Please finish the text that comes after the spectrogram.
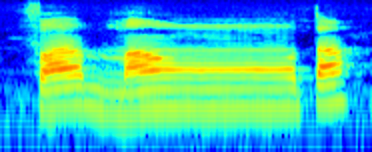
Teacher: اس میں آپ کے ہونٹ گول نہیں ہوں گے، منہ آپ کا کھلا ہوگا، ہونٹ گول نہیں ہوں گے، یعنی کہ راؤنڈ جو ہے وہ لپ نہیں کرنے، بلکہ بائی اوپننگ دا ماؤتھ اس کو ہم نے پروناؤنس کرنا ہے۔ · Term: حروف اخفا کا غنہ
